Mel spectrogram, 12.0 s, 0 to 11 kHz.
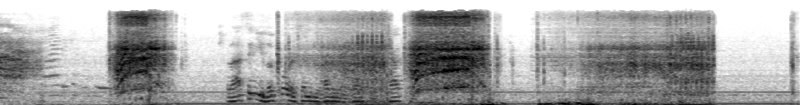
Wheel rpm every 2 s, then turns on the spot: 20, 10, 20, 60, 20, 10.
8-12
